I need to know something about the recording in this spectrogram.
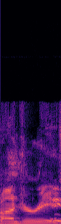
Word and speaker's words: Orangerie: Yeah, or orangerie. So it's Orangerie, sorry. basically the word orange and then add RIE. Yeah. But the Okay. French pronunciation is orangerie.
